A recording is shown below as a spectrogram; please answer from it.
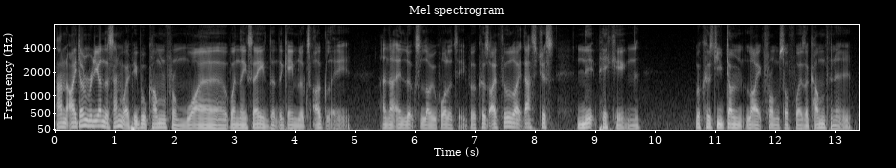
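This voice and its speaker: A man's voice: deep voice, moderate pace, a little mellow. A young man, casually talking about video games in a rambling, self-correcting way with many fillers. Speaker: gaming YouTuber. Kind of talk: casual gaming monologue.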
